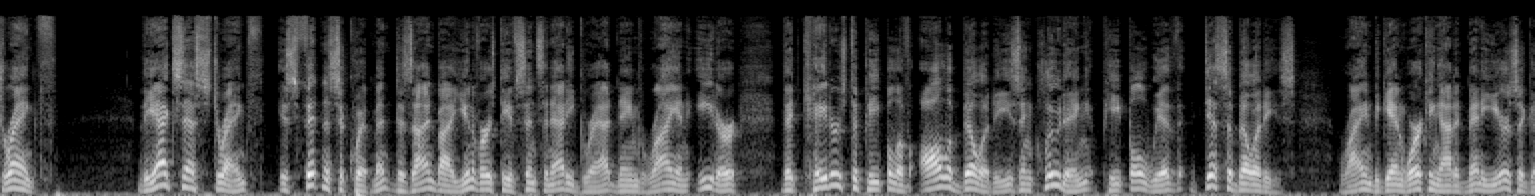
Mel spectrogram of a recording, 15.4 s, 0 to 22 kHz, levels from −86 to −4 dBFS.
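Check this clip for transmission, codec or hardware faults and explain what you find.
No faults found anywhere in the speech; nothing to report.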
